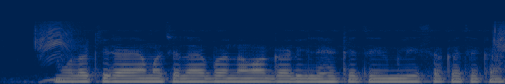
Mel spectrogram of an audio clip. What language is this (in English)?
Chhattisgarhi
